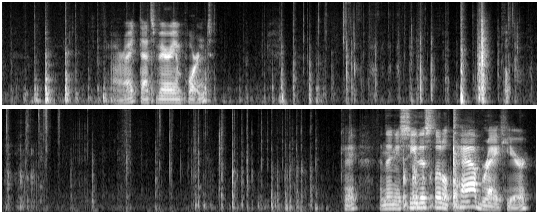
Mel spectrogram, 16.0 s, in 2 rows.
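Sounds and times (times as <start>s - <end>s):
outlet clacking on wood: 10.3s - 12.9s.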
